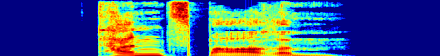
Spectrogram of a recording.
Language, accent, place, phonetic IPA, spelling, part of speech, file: German, Germany, Berlin, [ˈtant͡sbaːʁəm], tanzbarem, adjective, De-tanzbarem.ogg
- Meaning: strong dative masculine/neuter singular of tanzbar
